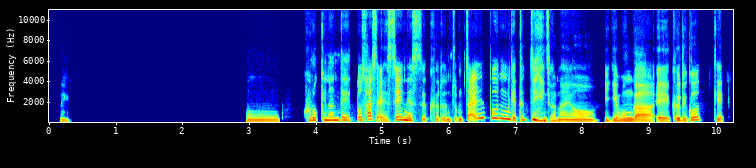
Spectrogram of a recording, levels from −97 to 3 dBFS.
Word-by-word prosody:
네. 145 -2 -8 2.6
어. 150 0 -3 0.4
그렇긴 230 0 +1
한데 230 0 +1
또 260 - -1
사실 305 +5 -1
SNS 220 - +1
글은 155 -4 -7
좀 150 - -4
짧은 425 -5 +2
게 - - +1
특징이잖아요. 155 - +1
이게 175 -2 -2
뭔가 155 -2 +2
예 155 -1 0
그리고 195 - +1 0.2
이렇게 175 -4 -3
175 Hz, 210 characters per minute, -21 LUFS, 150-235 Hz, 2.6 s, 짧은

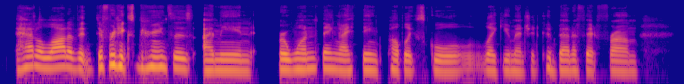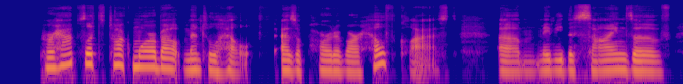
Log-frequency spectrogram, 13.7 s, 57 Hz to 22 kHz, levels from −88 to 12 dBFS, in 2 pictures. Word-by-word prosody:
had 200 +5 +2
a - - +6
lot 190 +1 +7
of, 180 - +3
uh, 170 - +5
different 210 +2 +7
experiences. 190 -3 +3
I 155 0 +4
mean, 155 -2 +1 0.2
for 165 -1 +7
one 170 +2 +2
thing, 175 -3 0
I 155 0 +1
think 165 -2 -2
public 155 -3 -1
school, 140 - -3
like 150 -3 -1
you 155 - -3
mentioned, 150 -1 -6
could 180 -6 -5
benefit 155 -1 -1
from: 145 -2 -3 0.9
"Perhaps 205 +6 -2
let's 245 0 +3
talk 230 -2 -2
more 200 0 +3
about 180 -4 0
mental 160 -1 -3
health 135 -2 -8 0.3
as 155 -2 0
a - - -5
part 150 0 -5
of 150 -1 -3
our 140 -1 -2
health 220 - -3
class." - - -10 0.5
Um, 145 -1 -6
maybe 155 +1 -3
the 155 - -3
signs 155 +2 -3
of 145 -2 -1
160 Hz, 180 wpm, -24 LUFS, 150-185 Hz, 0.9 s, lot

